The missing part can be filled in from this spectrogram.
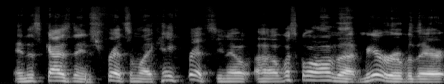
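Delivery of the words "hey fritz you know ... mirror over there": put-on sarcastic smart-aleck tone. Retelling asking a sleepy passenger about the mirror: retelling own smart-ass question. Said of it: "I'm being a smart ass".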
